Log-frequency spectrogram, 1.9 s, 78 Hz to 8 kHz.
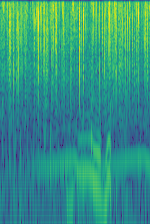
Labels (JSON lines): {"label": "biophony, cascading saw", "recorder": "SoundTrap 600 or HydroMoth"}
